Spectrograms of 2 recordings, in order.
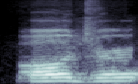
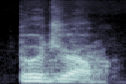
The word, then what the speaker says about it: Boudreau: I don't know if I'm sold on Bruce Boudreau, or how to pronounce his name. I'll butcher his name like Kreuger. Boudreau.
